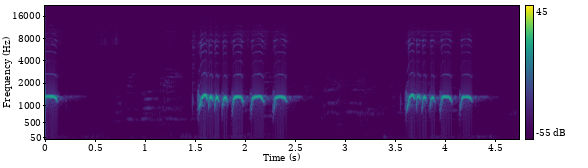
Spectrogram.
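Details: Two separate bursts of fast, clipped cooing notes from a local zebra dove, each about a second long, with faint low rumbles between them.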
